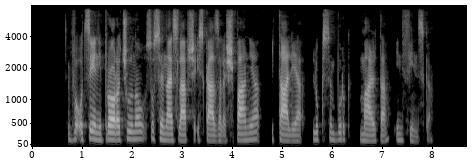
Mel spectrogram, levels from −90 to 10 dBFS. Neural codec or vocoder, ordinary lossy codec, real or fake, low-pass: none; none; real; 7.2 kHz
